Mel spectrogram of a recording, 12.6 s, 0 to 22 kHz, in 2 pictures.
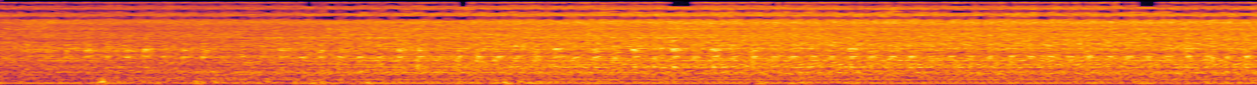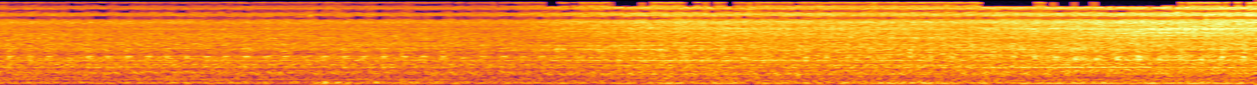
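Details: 2007 Honda Pilot V6, 149k miles, OEM timing belt, related parts and serpentine belt replaced at 146k: a light, steady ticking (about four per second) at idle only on a very cold start, gone within 10 minutes as the engine warms. Cause unknown.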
